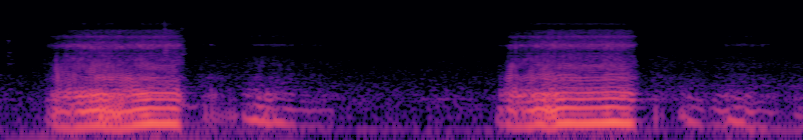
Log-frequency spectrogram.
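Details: Sleeping Boerboel Aaron snores in two long, harsh, deep rumbles about four seconds apart, each trailed by a gentler fluttering exhale.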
